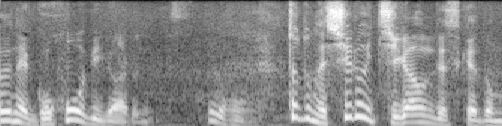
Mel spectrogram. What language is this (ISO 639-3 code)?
jpn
